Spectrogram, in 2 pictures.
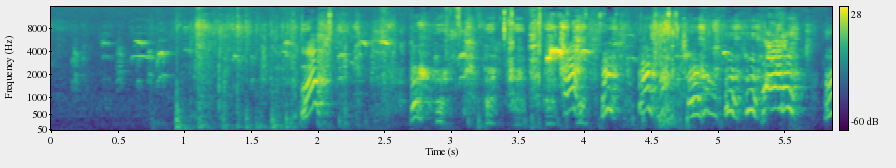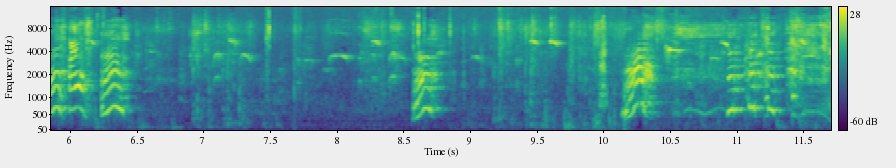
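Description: Pomeranian puppy barking in rough play: a quick run of short, high barks and yaps, easing off for a couple of seconds past the middle before picking up again near the end.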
